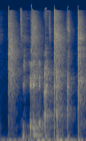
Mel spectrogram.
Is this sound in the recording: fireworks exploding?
no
